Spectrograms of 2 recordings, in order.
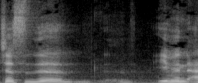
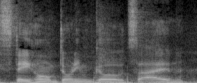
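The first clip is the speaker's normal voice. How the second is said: ordinary talk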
